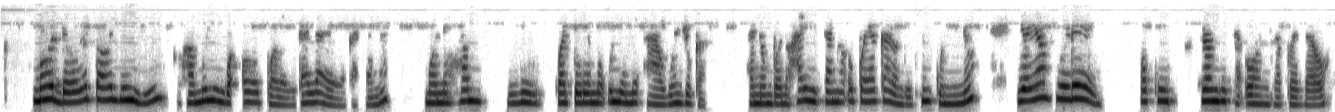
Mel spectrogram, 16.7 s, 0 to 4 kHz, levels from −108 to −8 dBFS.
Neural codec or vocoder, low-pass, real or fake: none; 3.6 kHz; real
